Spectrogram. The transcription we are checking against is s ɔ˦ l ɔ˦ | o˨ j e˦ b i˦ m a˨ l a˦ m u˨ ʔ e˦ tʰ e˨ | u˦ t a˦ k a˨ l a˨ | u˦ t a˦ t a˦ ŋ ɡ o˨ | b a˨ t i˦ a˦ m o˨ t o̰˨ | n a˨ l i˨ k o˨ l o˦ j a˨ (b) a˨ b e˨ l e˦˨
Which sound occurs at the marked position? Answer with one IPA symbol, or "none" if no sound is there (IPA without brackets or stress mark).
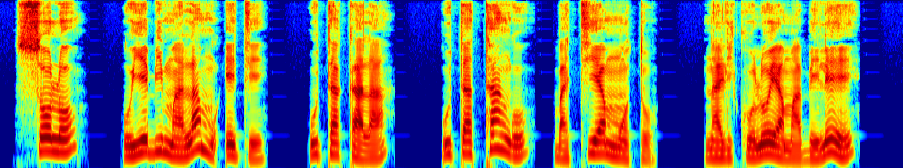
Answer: m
